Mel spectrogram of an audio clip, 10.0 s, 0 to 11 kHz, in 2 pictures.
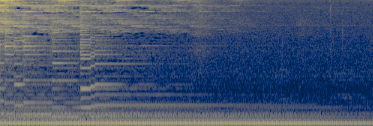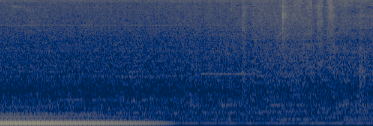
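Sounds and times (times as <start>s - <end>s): sustained low chord: 0.0s - 7.3s.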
